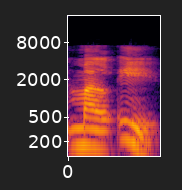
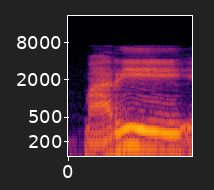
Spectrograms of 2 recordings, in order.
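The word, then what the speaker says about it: 말이: contoh tulisannya seperti ini secara tulisan mungkin anda akan membacanya adalah Mal kemudian tambah dengan i ya miem ditambah dengan a dibaca Ma kemudian real diakhir dibaca l ditambah dengan vokal I Harusnya kan Mal I Tetapi menurut aturan baca Anda membacanya adalah ma mari ya seperti ini Oke silakan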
